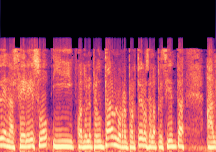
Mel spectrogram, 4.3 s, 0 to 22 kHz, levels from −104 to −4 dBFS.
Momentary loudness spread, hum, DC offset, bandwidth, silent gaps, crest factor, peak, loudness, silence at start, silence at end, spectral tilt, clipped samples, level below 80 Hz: 4 LU; none; under 0.1%; 8 kHz; none; 6 dB; 0 dBFS; -7 LUFS; 0 s; 0 s; -6.5 dB/octave; 9%; -32 dBFS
